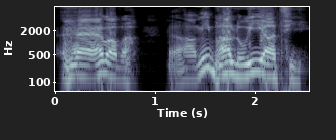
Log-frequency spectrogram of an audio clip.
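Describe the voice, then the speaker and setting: A man's voice: medium pitch, unhurried, dry recording, studio quality, natural voice. A man voicing a proud village landlord uncle in a cartoon, with an emphatic, theatrical way of talking. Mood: genial. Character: proud village landlord uncle, genial but quick to outrage. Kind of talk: exaggerated cartoon dialogue.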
